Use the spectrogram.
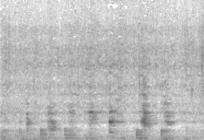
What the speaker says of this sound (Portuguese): E vamos aqui dourar o nosso alho.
